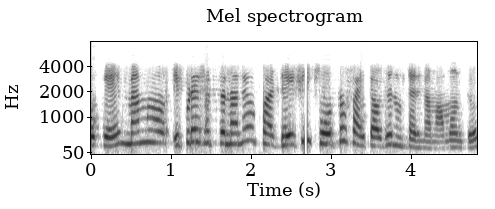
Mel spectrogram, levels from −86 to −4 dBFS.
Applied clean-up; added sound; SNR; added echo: neural separator model SepFormer DNS4.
